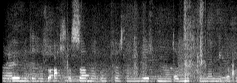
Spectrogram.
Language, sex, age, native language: Icelandic, male, 20-29, Icelandic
